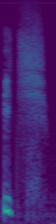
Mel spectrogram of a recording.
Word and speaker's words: hiç: Voilà, le C c'est dit, c'est Ich, voilà, pour info, pour les personnes qui sont intéressées par cette info.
